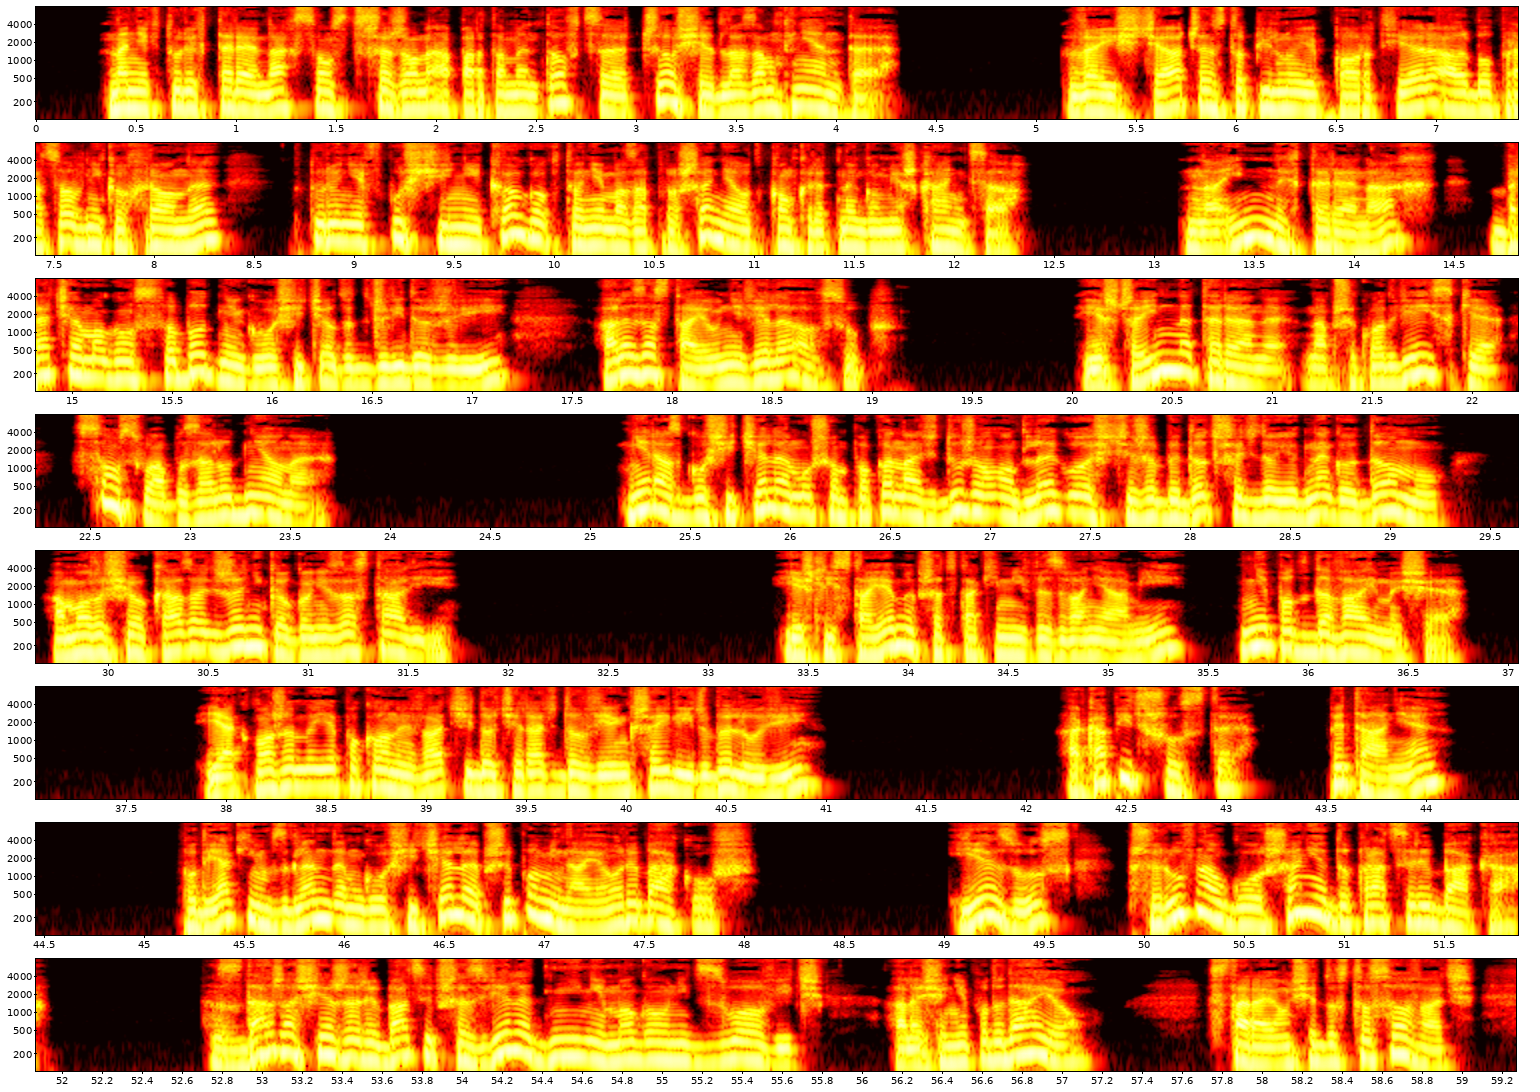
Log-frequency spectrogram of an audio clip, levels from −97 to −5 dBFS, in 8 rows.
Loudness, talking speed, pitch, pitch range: -19 LUFS, 125 wpm, 140 Hz, 125-165 Hz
